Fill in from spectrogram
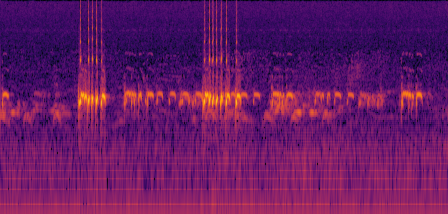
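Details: Zebra dove, local strain, a persistent singer used as a lure, gives two loud rattling bursts of fast coos followed by a long series of softer, repeated cooing phrases.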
